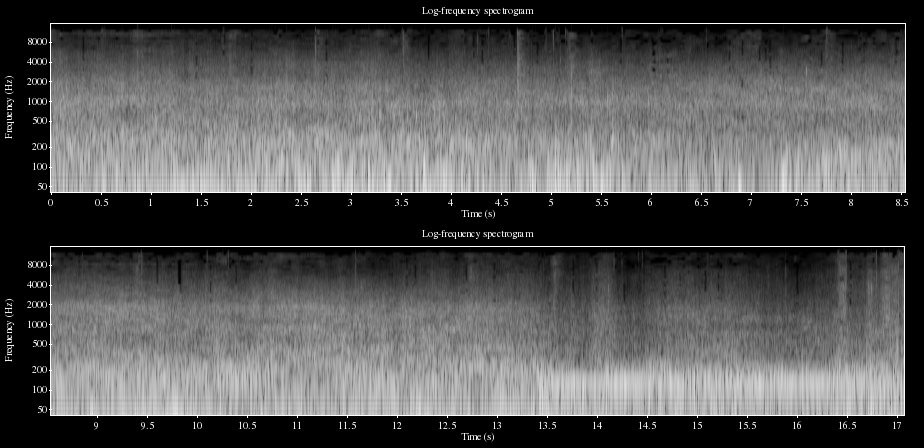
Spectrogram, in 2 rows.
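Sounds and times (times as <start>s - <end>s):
motor vehicle engine hum: 0.0s - 17.0s.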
